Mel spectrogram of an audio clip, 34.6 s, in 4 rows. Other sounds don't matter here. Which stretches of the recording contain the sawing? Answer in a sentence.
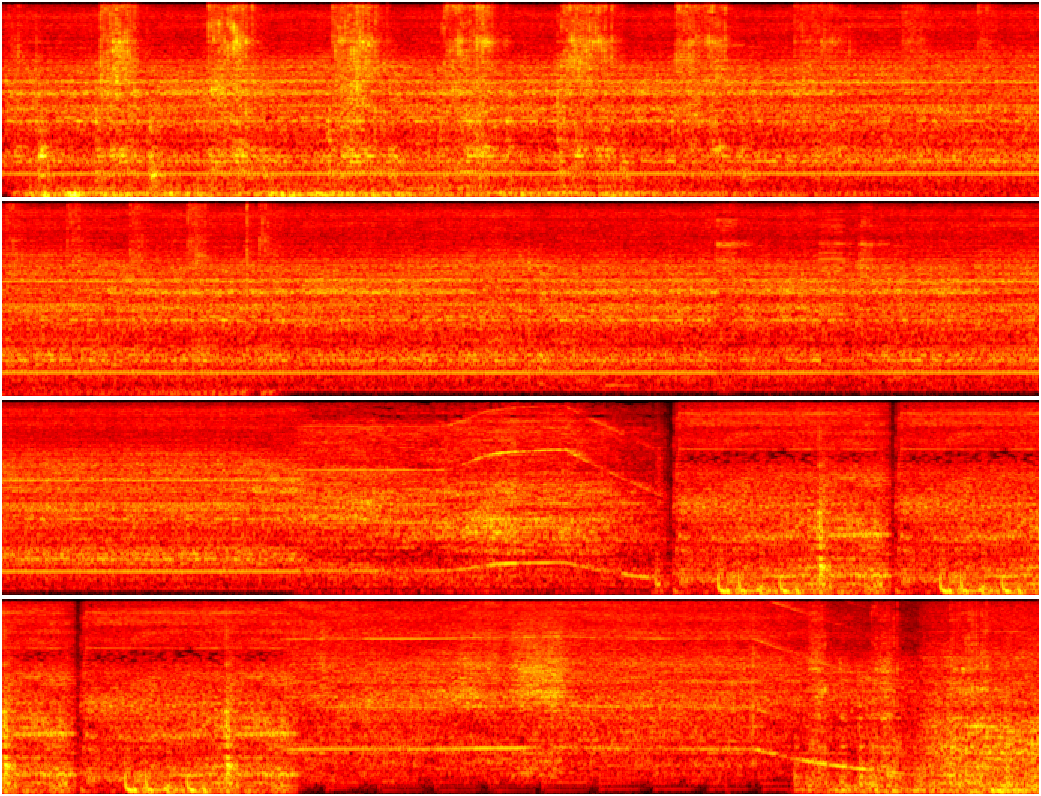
You can't hear the sawing here.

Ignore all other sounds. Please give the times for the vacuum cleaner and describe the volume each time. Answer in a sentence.
You can hear the vacuum cleaner from 0.0 to 34.5 s, at a steady volume.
